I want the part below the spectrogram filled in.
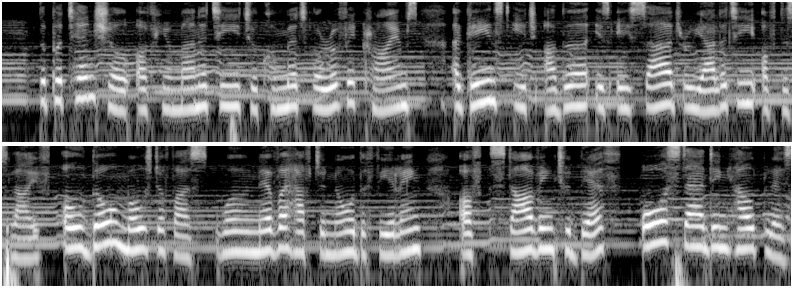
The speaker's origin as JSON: {"language": "English", "country": "South Africa", "said": "I'm a South African Muslim, school teacher, life coach, and an avid traveler"}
